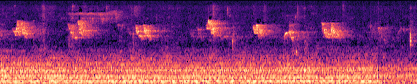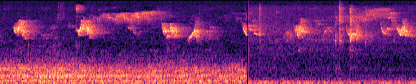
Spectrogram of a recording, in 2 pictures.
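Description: A songbird chirping with short calls over and over, one or two a second. Underneath is a steady low hum that drops in level about halfway through and mostly falls away about two-thirds through.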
